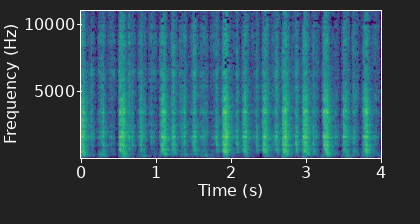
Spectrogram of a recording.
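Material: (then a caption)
Waxed paper. A wooden stylus scratches a black wax-coated scratch art card lying flat and solid, working on the vase at the bottom of the drawing. About twenty short, quiet rasping strokes repeat at a steady, slightly uneven pace, with a dry mid-range scrape, bright edges and almost no low end.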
